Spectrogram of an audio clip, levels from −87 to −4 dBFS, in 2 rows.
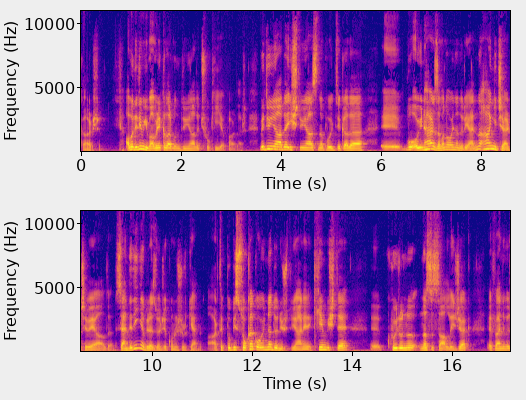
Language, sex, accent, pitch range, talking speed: Turkish, male, native, 120-175 Hz, 155 wpm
